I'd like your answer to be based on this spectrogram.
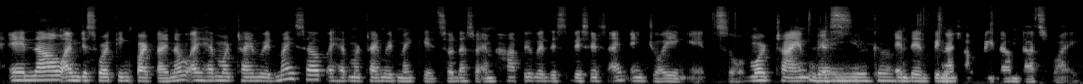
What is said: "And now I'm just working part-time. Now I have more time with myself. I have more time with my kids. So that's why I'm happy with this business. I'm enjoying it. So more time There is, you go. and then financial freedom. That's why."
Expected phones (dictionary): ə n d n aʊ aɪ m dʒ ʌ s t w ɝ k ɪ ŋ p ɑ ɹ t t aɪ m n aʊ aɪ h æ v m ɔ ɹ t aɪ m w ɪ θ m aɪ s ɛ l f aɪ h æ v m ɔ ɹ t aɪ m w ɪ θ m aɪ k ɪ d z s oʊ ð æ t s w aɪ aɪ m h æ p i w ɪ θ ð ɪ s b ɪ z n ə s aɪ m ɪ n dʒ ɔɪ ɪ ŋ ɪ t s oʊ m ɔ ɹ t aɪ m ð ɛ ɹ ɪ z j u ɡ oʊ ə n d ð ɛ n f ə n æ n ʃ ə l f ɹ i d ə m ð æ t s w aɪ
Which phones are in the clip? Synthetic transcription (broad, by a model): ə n n aʊ aɪ m dʒ ʌ s t w ɝ k ɪ ŋ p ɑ ɹ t t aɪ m n aʊ aɪ h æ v m ɔ ɹ t aɪ m w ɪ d m aɪ s ɛ l f aɪ h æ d m ɔ ɹ t aɪ m w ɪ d m aɪ k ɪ d s oʊ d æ t s w aɪ aɪ m h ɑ p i w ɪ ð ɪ s b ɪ s n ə s aɪ m ɪ n dʒ ɔɪ ɪ ŋ ɪ t s oʊ m ɔ ɹ t aɪ m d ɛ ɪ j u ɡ ə n d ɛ n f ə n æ n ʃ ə l f ɹ i d ə m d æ t s w aɪ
